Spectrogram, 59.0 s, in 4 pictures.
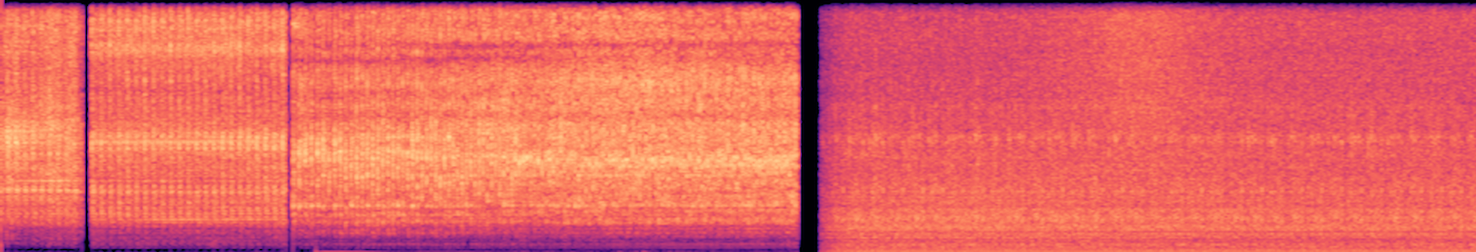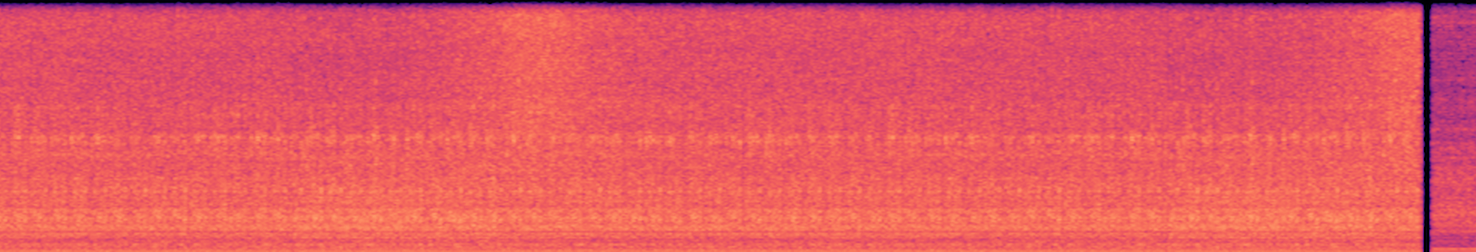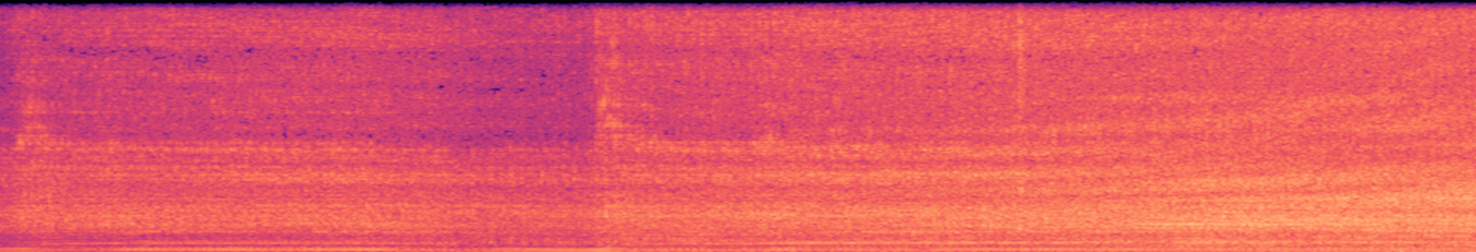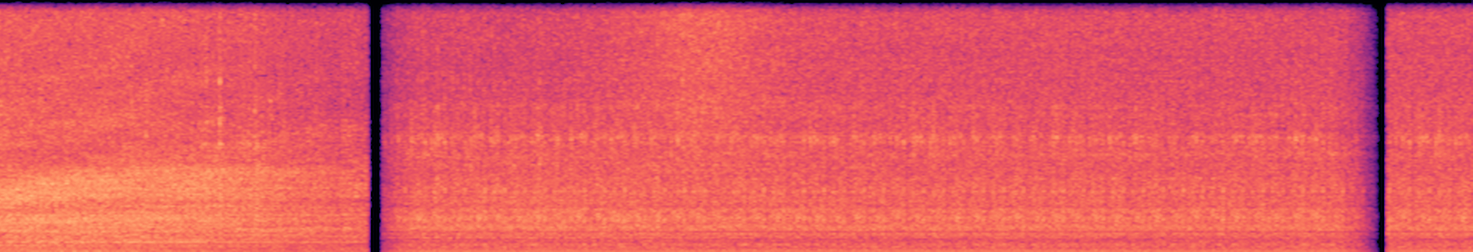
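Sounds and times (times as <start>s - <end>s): hissy rattling mechanical noise: 0.0s - 8.0s
engine with low hum: 0.0s - 59.0s
truck engine idling: 1.0s - 59.0s.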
